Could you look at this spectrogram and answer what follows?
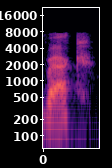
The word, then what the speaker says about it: Veeck: It's pronounced Beck. – Beck. As in wreck.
